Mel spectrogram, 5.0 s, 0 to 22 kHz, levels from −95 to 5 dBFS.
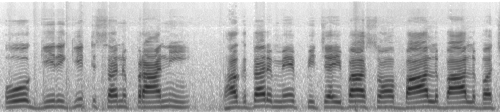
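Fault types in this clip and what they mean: Nothing's gone wrong with the system here; the faint room noise, sitting about 32 dB under the speech, was simply in the air when it was recorded.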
